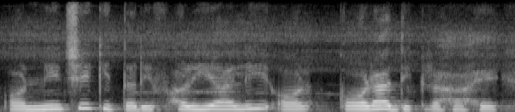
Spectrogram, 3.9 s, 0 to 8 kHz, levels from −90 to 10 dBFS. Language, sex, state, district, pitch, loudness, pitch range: Hindi, female, Sikkim, Gangtok, 235 Hz, -15 LUFS, 225-250 Hz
